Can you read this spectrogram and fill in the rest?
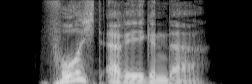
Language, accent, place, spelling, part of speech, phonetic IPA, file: German, Germany, Berlin, furchterregender, adjective, [ˈfʊʁçtʔɛɐ̯ˌʁeːɡəndɐ], De-furchterregender.ogg
- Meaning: inflection of furchterregend: 1. strong/mixed nominative masculine singular 2. strong genitive/dative feminine singular 3. strong genitive plural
